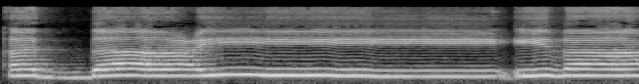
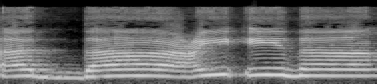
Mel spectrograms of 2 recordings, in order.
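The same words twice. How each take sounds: First: The long vowel is held a medium length. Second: The long vowel before the pause is dropped. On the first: "फिर तवसुत के साथ" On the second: "एक हजफ के साथ"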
